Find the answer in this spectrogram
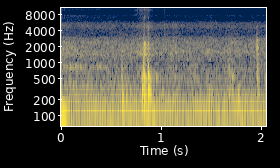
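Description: Faint handling noise: a couple of soft clicks over a steady low hum.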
